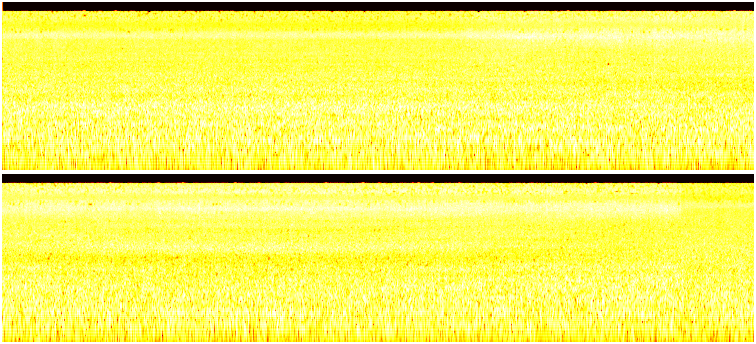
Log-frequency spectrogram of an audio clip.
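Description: Small waterfall with water rushing steadily over rocks, an even, unbroken noise.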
